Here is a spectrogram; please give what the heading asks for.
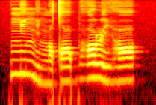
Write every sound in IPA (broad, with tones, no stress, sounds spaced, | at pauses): ɲ i˦ ŋ i˨ ŋ ə˨ tˤ æ˧ bʱ ɑ˦ ɭ i˧ ɦ ɑ˦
